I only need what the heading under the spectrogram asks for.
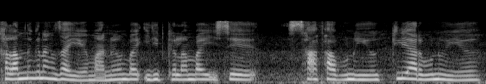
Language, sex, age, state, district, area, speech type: Bodo, female, 30-45, Assam, Goalpara, rural, spontaneous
